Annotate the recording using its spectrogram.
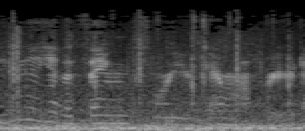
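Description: Steady low rumble of a car moving, heard from inside the cabin, under women's voices talking.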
